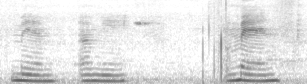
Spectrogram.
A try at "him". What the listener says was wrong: No, that's M-E-N. Men. Sound it out. H-I-M. H-I-M.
